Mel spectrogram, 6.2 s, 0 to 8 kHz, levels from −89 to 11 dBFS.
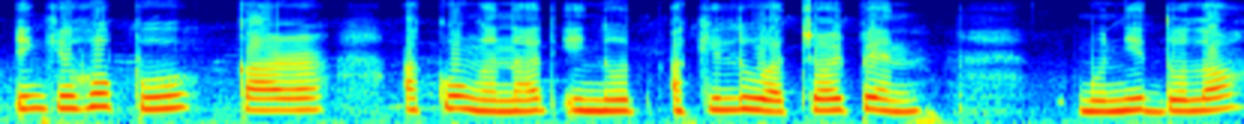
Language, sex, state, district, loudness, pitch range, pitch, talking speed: Karbi, female, Assam, Karbi Anglong, -11 LUFS, 230-265 Hz, 245 Hz, 105 wpm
